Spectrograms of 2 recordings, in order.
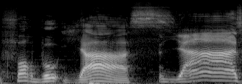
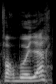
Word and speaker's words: Fort Boyard: reprise de Fort-Boyard en Fort boyas Fort Boyard qui est quand même prononcé Fort Boyard comme des boyaux on est d'accord c'est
